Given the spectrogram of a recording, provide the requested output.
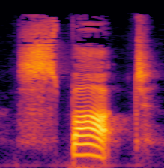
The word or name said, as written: spot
